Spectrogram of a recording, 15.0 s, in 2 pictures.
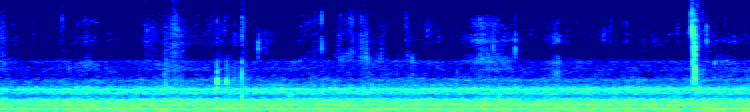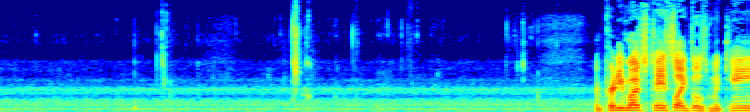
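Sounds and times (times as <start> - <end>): low steady hum: 0.0 - 15.0
person chewing: 1.5 - 8.0, 8.8 - 9.6, 10.2 - 13.0.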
